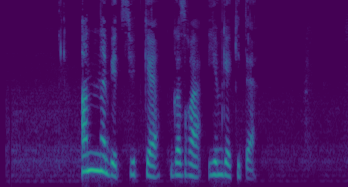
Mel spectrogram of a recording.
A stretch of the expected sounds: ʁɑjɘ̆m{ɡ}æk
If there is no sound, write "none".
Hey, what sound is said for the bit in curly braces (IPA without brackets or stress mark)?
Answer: ɡ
